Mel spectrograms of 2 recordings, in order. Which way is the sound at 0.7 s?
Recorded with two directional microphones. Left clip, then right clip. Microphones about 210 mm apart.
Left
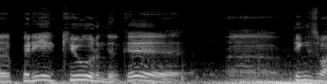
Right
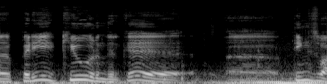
Centre (ahead or behind).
